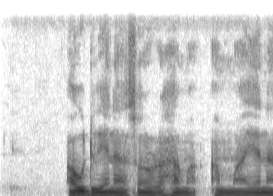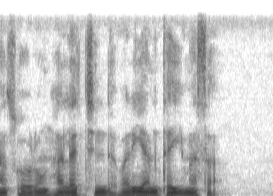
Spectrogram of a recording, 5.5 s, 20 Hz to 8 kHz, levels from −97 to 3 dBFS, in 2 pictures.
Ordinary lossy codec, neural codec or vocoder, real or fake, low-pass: none; vocoder, 44.1 kHz, 128 mel bands every 256 samples, BigVGAN v2; fake; 7.2 kHz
